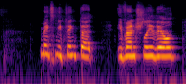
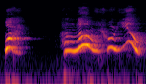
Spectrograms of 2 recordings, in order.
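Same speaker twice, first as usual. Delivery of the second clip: put-on coy young girl; 8 semitones higher, 5 dB quieter than usual. Young Annabelle in flashback.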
